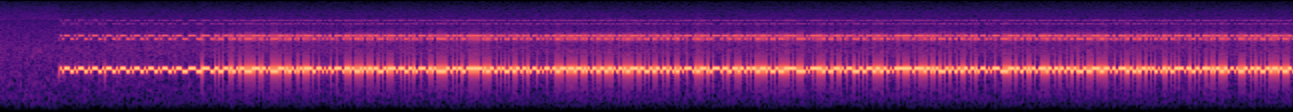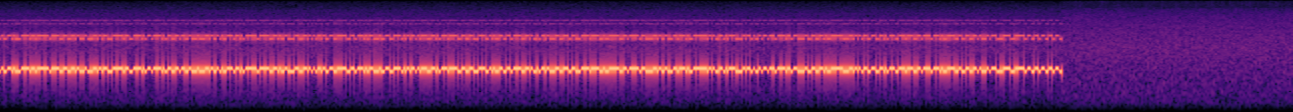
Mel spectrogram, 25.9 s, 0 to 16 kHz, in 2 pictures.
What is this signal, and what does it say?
NAVTEX (SITOR-B), 100 baud, 170 Hz shift, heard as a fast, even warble, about 1500 Hz centre. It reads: IEURI LMWRS M24Q9 LM7P7 TW21Y XLYTH GLQX9 ZA86E SMDTJ KV03V ND1PC VF1UI T6DVC PVIIH P0O9A GE8QE MIYAV OQ4DS L9Q7E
